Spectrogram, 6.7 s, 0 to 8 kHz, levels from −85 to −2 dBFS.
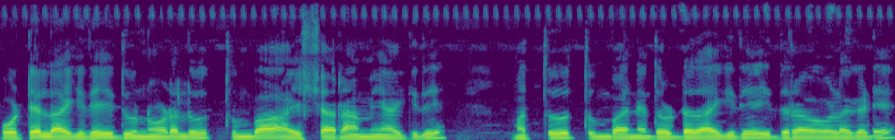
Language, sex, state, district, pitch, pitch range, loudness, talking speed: Kannada, male, Karnataka, Raichur, 115 Hz, 110-125 Hz, -15 LUFS, 115 wpm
